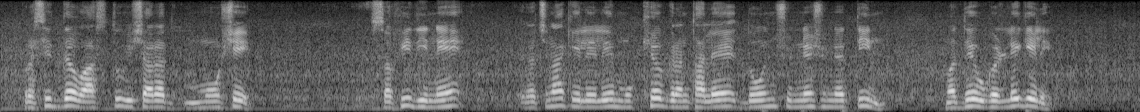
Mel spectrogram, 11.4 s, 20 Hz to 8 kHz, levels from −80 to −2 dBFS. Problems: constant background noise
